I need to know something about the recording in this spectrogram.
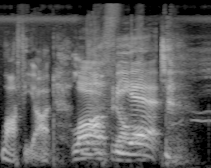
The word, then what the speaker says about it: Lafayette: Lafayette. That's how they say it, Leah.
